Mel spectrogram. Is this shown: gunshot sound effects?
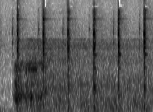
no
